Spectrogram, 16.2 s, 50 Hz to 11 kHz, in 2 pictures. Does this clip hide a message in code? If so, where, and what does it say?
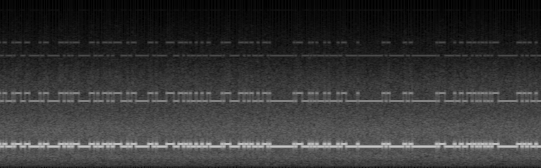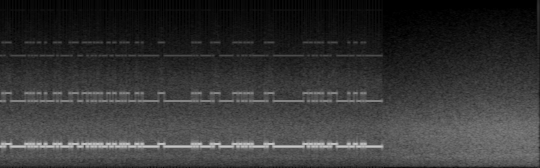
Yes: RTTY (45.45 baud, 170 Hz shift) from 0.0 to 13.9 s, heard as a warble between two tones, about 1550 Hz centre. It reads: … EN TANT QUE CHEF-LIEU DE CERCLE DISPOSE DE DEUX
